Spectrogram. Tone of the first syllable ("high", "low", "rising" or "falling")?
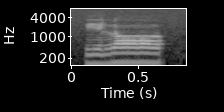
high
